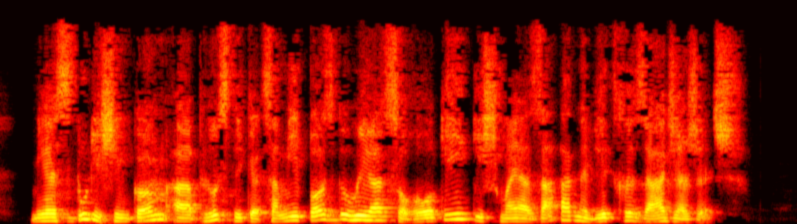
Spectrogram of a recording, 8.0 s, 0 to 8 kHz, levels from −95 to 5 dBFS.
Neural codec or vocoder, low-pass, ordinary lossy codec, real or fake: codec, 32 kHz, 1.9 kbps, SNAC; 7.2 kHz; MP3, 32 kbps; fake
